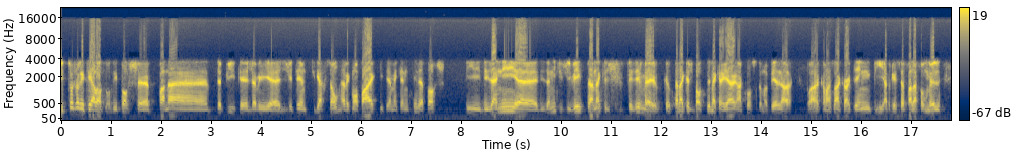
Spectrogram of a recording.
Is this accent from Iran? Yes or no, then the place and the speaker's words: no; Montreal, Quebec, Canada; now in Toronto, Canada; comme tu dis, je viens de Montréal, ça fait 8 mois que j'ai déménagé ici à Toronto.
